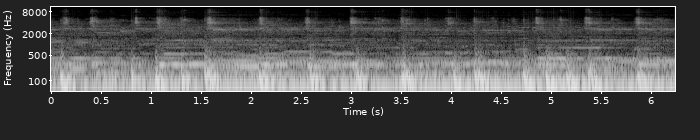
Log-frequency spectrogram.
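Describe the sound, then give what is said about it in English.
A music file from the Cicada 3301 puzzle plays alone, with a steady, bass-heavy rhythmic beat and repeating tonal figures at an even, moderate loudness. “Successfully completing a code-breaking challenge led them to a Dropbox link. In it was a music file. The title? The Instar Emergence.”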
